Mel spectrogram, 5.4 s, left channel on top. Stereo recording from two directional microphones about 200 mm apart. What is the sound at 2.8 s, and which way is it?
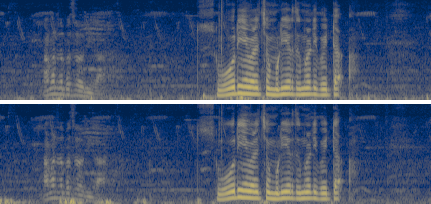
Speech, centre (ahead or behind).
